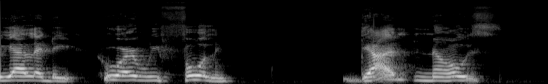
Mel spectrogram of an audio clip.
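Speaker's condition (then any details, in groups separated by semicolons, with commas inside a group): Cerebral palsy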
